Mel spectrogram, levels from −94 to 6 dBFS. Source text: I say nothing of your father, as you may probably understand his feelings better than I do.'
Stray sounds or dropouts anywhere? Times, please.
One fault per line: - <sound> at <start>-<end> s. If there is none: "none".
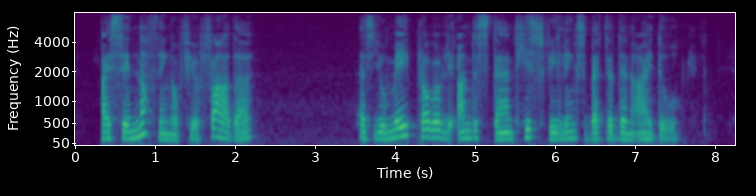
none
